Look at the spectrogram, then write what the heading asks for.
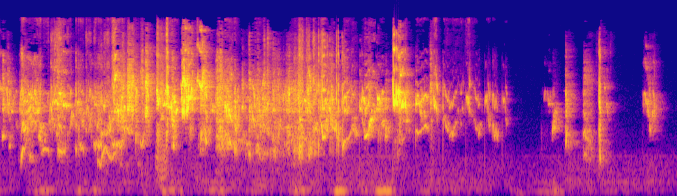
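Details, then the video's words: Pet budgerigars warble in a dense scratchy stream for about four seconds, then the chatter thins to a handful of separate short chirps and squeaks with silent gaps between. "budgie sounds with background noise for relaxation"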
